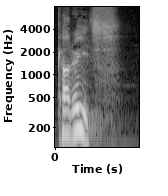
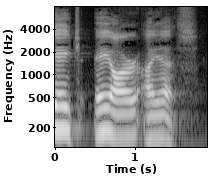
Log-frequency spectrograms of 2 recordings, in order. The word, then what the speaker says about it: charis: Now the English pronunciation is charis, C H A R I S. It's actually pronounced haris like H.A. Reese.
